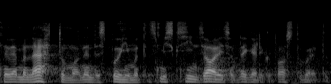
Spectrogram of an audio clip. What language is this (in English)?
Estonian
